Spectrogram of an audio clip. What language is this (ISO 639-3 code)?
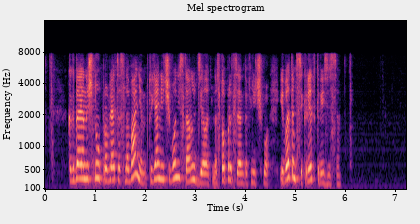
rus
